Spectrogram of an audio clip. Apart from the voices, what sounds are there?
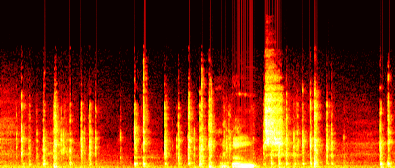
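typing on a computer keyboard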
